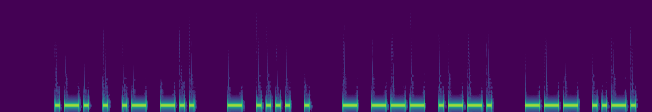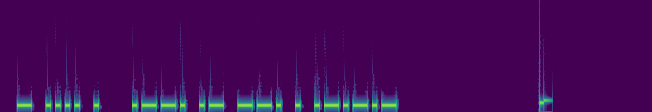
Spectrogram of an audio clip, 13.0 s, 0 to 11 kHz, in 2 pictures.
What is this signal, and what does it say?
Morse code, heard as a keyed tone, about 25 wpm, 700 Hz. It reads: READ THE TOP OF THE PAGE.
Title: Sentences from Top 1000 Words - Review Part 2 - 25wpm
